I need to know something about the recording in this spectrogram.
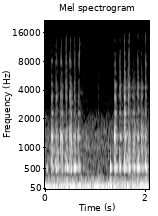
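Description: Edge of a poker-chip scratcher scraping the latex coating off a lottery scratch-off ticket in two strokes, each a rapid rasping lasting about half a second.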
